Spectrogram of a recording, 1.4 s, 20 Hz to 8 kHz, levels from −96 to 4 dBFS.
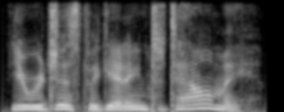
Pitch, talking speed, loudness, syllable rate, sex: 240 Hz, 295 wpm, -15 LUFS, 8.1 syllables/s, female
